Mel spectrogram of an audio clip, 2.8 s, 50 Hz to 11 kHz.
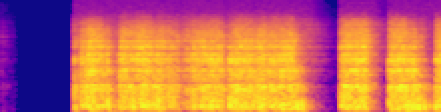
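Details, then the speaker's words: Vox AC15C2 amp, normal channel volume knob rotated: crackly, gritty bursts cutting in and out with silent gaps; scratchy volume potentiometer. "scratchiness on the normal volume rotating the volume control for the top"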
